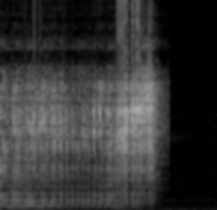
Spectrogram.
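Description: A voice mimics a fart with a single loud, buzzing, spluttering raspberry lasting just over a second, close to the mic and then abruptly cut off into quiet.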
